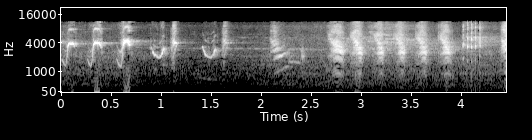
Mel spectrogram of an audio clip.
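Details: Madura long-tailed shrike tutor song: looping, hooked whistles and quick chirps, a brief pause, then a rapid train of harsh, buzzy, rhythmic notes around four per second.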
